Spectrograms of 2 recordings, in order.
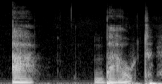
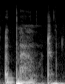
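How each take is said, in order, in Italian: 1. La prima vocale è una A aperta piena. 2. La prima vocale è una schwa ridotta. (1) "spreco energie a- ad aprire la bocca e dire about" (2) "quindi diciamo uh, about"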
